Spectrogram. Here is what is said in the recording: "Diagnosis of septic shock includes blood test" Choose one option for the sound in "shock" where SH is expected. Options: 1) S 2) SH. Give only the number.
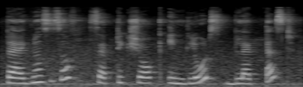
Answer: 2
